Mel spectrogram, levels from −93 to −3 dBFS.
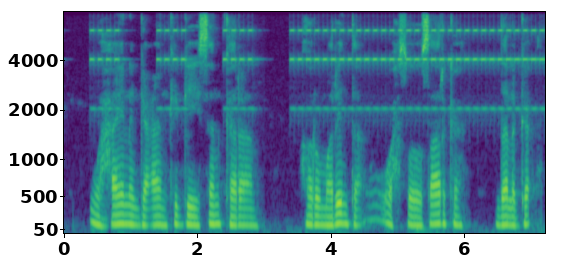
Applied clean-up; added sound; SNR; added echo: none; Alarm; 5 dB; none.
